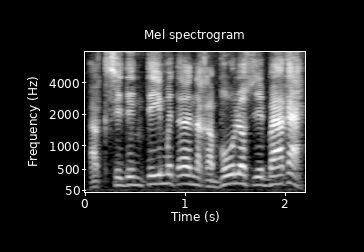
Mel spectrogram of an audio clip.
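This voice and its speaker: A man's voice: fairly high pitch, fairly quick, crowd noise, lightly acted. A man with an Ilocano accent acting a scheming, excuse-making neighbour in a radio comedy drama. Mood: defensive.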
